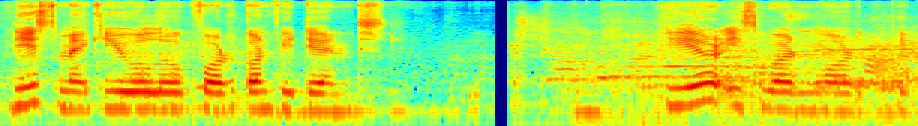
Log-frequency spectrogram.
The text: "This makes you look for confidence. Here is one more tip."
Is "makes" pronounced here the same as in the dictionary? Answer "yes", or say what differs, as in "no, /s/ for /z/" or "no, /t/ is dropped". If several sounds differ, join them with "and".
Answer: no, /s/ is dropped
